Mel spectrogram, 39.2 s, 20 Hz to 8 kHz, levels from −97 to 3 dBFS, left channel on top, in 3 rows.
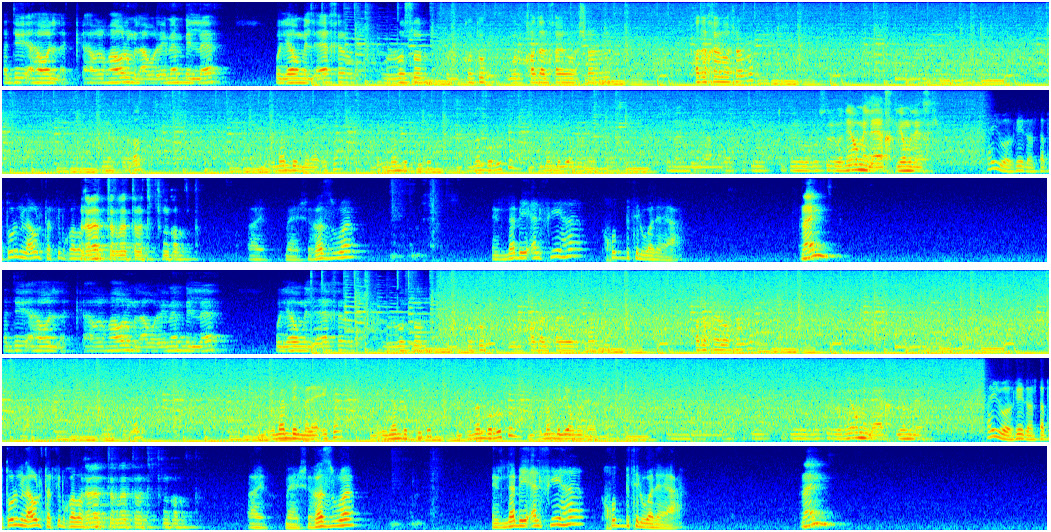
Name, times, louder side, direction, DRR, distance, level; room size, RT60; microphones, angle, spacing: voice 1, 0.0-2.7 3.4-7.7 8.6-9.5 14.2-15.2 17.9-18.1 21.4-24.8 27.1-28.5 31.0-31.4 36.1-36.6, left 3 dB, 65° left, 1.2 m, -26 dB
sound 1, 3.9-21.2, right 2 dB, 25° right, 0.8 m, -31 dB
sound 2, 5.4-25.4, right 5 dB, 85° right, 1.1 m, -34 dB
voice 2, 16.3-17.3 17.7-20.6 25.4-27.2 29.2-30.6 32.3-33.4 33.7-34.7, right 7 dB, 70° right, 0.3 m, -25 dB
sound 3, 18.7-23.0 23.5-23.6 23.9-24.0 24.2-24.3 24.7-24.8, left 4 dB, 30° left, 1.1 m, -46 dB
12.0 x 8.4 x 3.5 m
head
